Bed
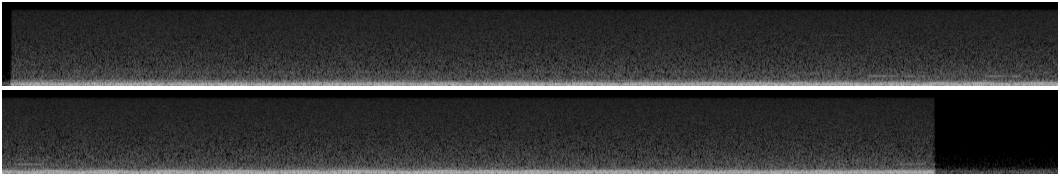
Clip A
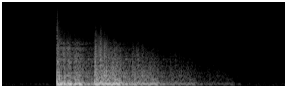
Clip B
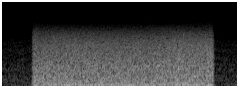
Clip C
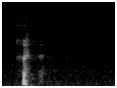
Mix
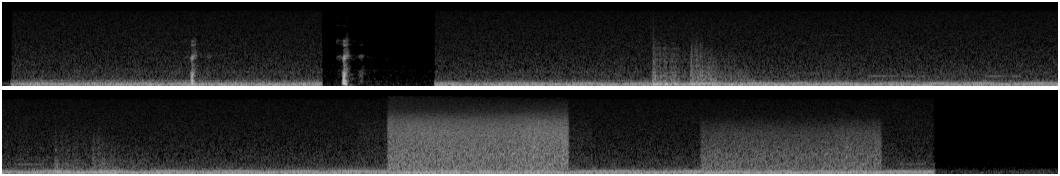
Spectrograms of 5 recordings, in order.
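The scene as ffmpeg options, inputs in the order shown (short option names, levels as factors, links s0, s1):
-filter_complex "[3:a]asplit=2[s0][s1];[1:a]asplit=2[s2][s3];[2:a]asplit=2[s4][s5];[0:a]volume=0.473[s6];[s4]crystalizer=i=6.5:c=0[s7];[s6]asplit=2[s8][s9];[s8]atrim=end=3.204[s10];[s1]atrim=end=1.13,asetpts=PTS-STARTPTS,volume=0.841[s11];[s9]atrim=start=4.326[s12];[s0]atrim=end=1.13,asetpts=PTS-STARTPTS,volume=0.501,afade=t=in:d=0.004:c=hsin,afade=t=out:st=1.126:d=0.004:c=hsin,adelay=1680[s13];[s2]atrim=end=2.83,asetpts=PTS-STARTPTS,volume=0.376,afade=t=in:d=0.004:c=hsin,afade=t=out:st=2.826:d=0.004:c=hsin,adelay=5960[s14];[s3]atrim=end=2.83,asetpts=PTS-STARTPTS,volume=0.178,afade=t=in:d=0.004:c=hsin,afade=t=out:st=2.826:d=0.004:c=hsin,adelay=10540[s15];[s7]atrim=end=2.35,asetpts=PTS-STARTPTS,volume=0.631,afade=t=in:d=0.004:c=hsin,afade=t=out:st=2.346:d=0.004:c=hsin,adelay=14110[s16];[s5]atrim=end=2.35,asetpts=PTS-STARTPTS,volume=0.398,afade=t=in:d=0.004:c=hsin,afade=t=out:st=2.346:d=0.004:c=hsin,adelay=17240[s17];[s10][s11]acrossfade=d=0.004:c1=hsin:c2=hsin[s18];[s18][s12]acrossfade=d=0.004:c1=hsin:c2=hsin[s19];[s19][s13][s14][s15][s16][s17]amix=inputs=6:normalize=0"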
